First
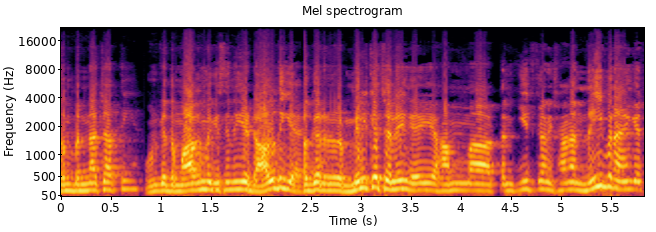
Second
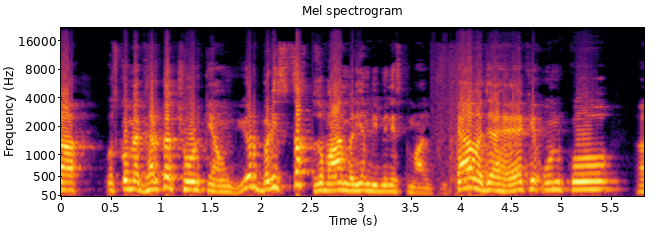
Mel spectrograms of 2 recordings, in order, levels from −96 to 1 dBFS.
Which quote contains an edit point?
second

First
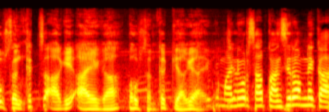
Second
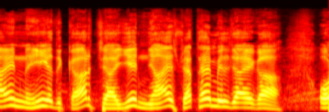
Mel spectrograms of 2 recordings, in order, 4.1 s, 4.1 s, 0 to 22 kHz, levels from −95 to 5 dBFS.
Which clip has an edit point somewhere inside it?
first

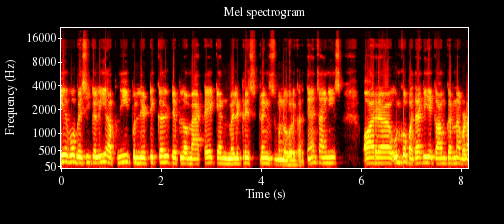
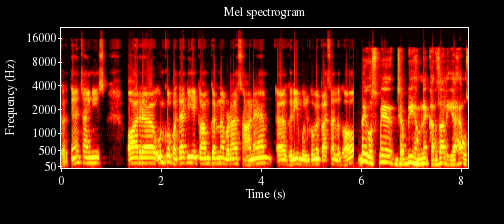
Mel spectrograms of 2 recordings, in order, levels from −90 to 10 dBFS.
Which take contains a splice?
second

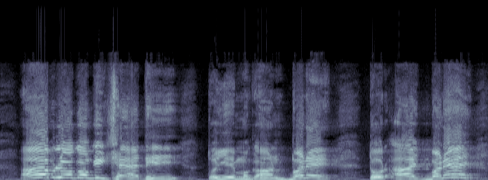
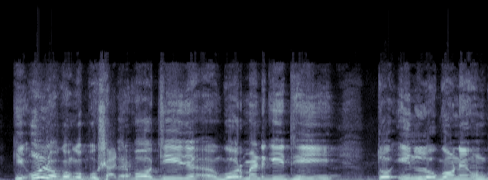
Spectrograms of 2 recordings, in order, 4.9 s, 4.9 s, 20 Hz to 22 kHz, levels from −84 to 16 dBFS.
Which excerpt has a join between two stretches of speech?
second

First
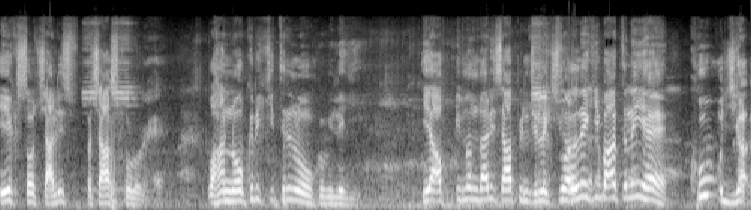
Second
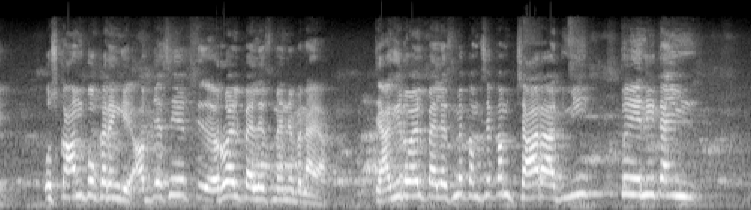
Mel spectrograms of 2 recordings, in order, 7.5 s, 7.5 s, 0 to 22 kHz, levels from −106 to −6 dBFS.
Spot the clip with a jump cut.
first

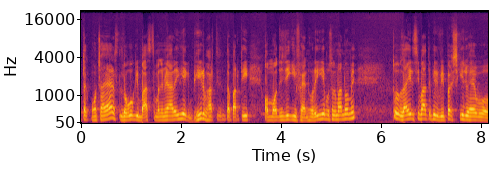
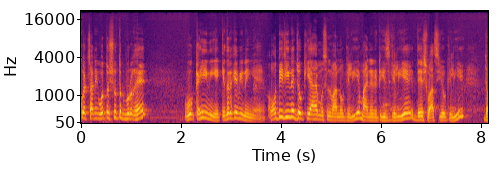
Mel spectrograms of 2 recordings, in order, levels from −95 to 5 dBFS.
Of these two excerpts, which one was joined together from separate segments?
second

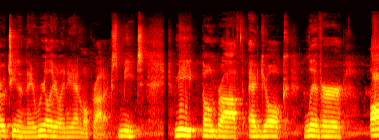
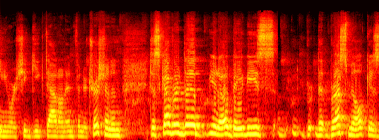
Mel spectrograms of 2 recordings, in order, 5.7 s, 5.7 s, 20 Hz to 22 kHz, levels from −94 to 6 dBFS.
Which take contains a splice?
second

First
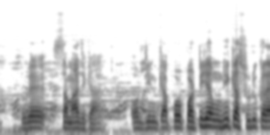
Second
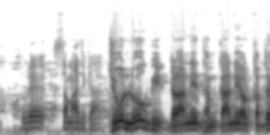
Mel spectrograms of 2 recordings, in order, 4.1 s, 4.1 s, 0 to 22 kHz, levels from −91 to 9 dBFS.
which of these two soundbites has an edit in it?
second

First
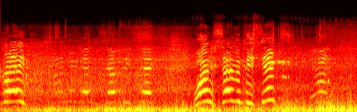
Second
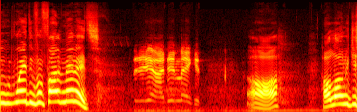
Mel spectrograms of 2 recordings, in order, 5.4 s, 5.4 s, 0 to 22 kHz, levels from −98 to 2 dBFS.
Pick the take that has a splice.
second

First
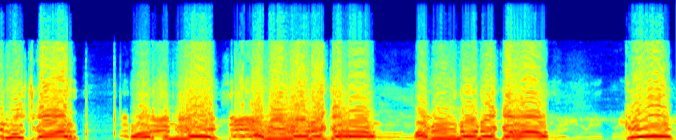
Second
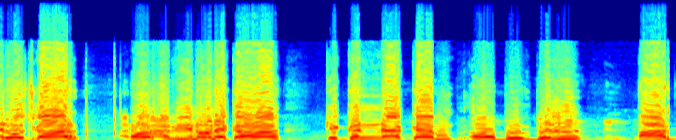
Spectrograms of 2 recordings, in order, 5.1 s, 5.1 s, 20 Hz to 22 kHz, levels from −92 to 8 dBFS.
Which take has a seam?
second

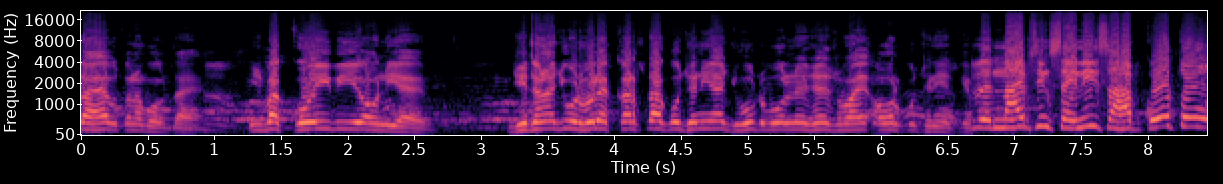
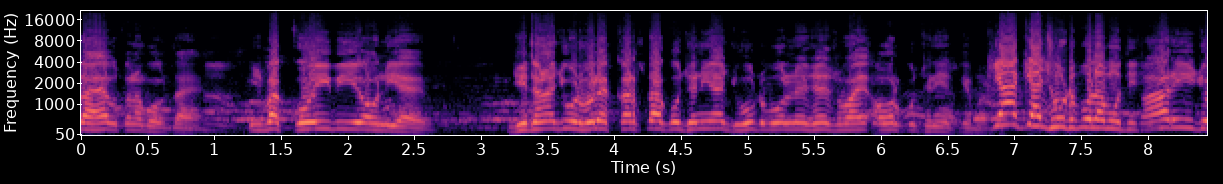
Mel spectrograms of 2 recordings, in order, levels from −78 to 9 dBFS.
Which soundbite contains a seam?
first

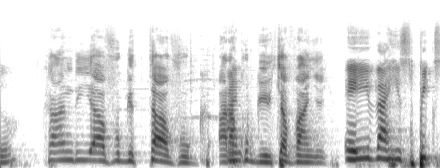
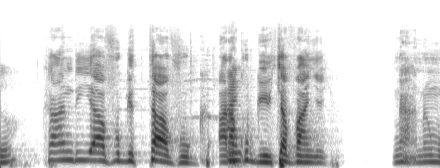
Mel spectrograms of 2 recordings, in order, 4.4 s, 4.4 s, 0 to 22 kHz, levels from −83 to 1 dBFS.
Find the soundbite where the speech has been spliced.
second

